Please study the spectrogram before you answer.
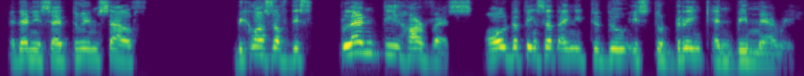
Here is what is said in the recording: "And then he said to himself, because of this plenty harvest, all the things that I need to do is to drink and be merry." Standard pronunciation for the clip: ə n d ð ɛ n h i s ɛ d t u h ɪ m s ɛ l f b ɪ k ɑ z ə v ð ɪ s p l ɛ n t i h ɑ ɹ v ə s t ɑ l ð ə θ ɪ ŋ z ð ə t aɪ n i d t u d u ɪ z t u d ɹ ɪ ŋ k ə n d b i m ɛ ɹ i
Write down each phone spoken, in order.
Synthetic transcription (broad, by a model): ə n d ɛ n h i s ɛ d t u h ɪ m s ɛ l f b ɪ k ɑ s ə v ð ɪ s p l ɛ n t i h ɑ ɹ v ə s t ɑ l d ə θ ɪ ŋ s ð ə t aɪ n i d t u d u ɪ s t u d ɹ ɪ ŋ k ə n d b i m ɛ ɹ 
